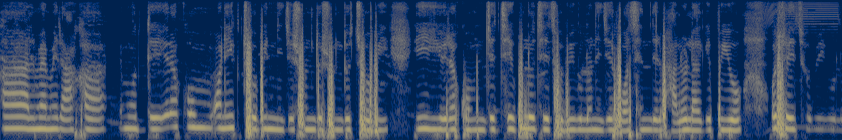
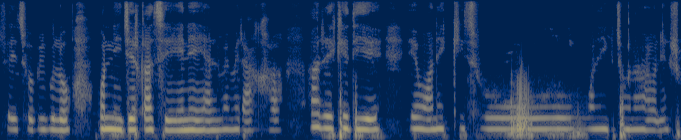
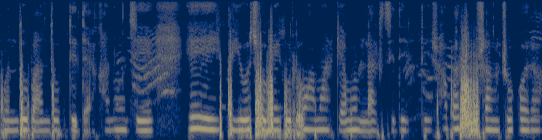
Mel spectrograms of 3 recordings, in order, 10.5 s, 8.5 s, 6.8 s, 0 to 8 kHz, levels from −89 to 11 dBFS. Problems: constant background noise, background conversations at intervals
